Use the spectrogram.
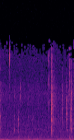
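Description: A computer keyboard is typed on during a Minecraft game session, soft quick key clicks faint beneath a steady low electrical hum.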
